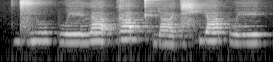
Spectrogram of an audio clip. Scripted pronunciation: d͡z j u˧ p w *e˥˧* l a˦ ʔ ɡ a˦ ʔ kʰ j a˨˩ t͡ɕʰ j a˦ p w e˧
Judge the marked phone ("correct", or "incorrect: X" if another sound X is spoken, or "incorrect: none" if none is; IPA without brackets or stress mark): incorrect: e˧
